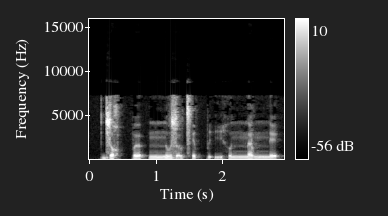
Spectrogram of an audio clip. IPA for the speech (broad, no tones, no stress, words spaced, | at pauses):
d͡zuχpːɵ | nːuzo̰lt͡sʼepːḭʔ ḭhu nːɐlnːe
